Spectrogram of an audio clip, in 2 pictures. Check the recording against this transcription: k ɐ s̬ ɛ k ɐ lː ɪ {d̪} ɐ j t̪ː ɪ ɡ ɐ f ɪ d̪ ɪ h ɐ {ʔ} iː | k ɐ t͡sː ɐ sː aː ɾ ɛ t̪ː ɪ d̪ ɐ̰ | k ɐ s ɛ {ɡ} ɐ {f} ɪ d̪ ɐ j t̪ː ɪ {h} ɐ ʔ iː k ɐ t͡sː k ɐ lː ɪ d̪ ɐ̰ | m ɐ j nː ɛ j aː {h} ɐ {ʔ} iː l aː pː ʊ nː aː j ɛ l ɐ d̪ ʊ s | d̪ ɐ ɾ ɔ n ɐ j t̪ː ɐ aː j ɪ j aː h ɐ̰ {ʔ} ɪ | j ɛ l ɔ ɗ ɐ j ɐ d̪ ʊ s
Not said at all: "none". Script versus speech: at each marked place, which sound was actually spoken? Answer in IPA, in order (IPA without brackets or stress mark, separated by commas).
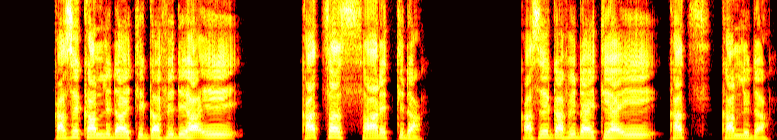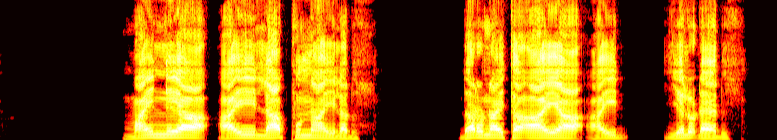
d̪, ʔ, ɡ, f, h, h, ʔ, ʔ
